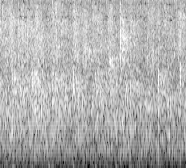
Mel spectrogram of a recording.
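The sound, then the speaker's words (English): Audience applause for a group of kids, a dense, steady wash of clapping hands lasting the whole short clip without any talk over it. “give a big round of applause for these kids.”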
